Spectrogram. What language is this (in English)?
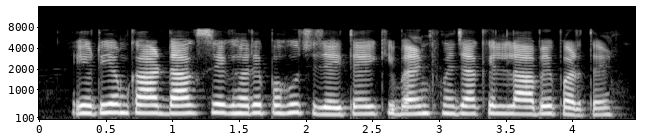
Magahi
